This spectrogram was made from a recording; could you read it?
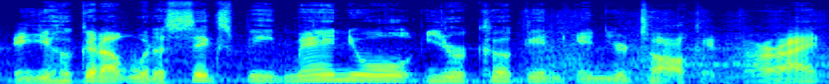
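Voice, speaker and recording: A man's voice: on the high side, animated, brisk, a bit bright, a little hiss or hum. A man hosting a gaming channel with casual, enthusiastic commentary on cars, often repeating phrases for emphasis. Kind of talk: casual video game roleplay commentary on cars.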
